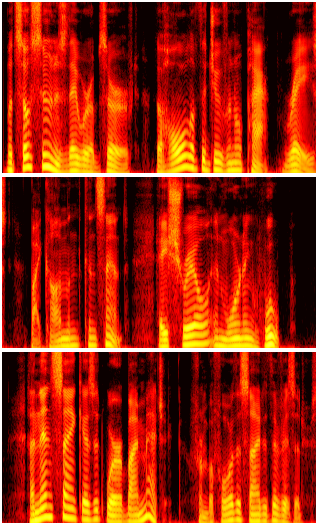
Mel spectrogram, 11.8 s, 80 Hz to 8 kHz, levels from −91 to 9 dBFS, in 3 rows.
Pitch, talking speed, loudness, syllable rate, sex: 115 Hz, 190 wpm, -19 LUFS, 5.4 syllables/s, male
